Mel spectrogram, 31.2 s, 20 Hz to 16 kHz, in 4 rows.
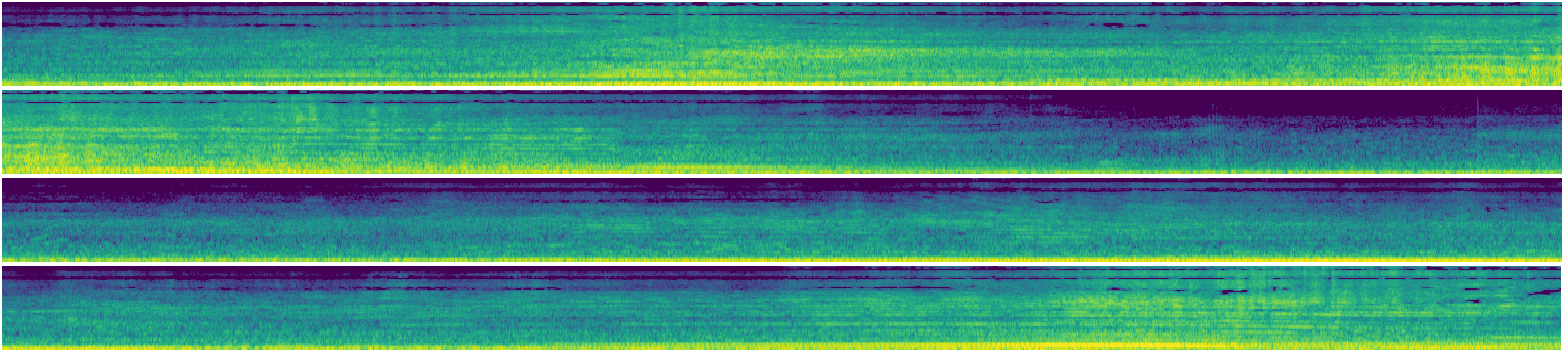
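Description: Racing snowmobiles and other ice-race machines passing close by one after another. Each engine note rises and falls as it goes past, with the loudest passes about 3–4 s in, 7–9 s in, and near the end, where a snowmobile goes by.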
